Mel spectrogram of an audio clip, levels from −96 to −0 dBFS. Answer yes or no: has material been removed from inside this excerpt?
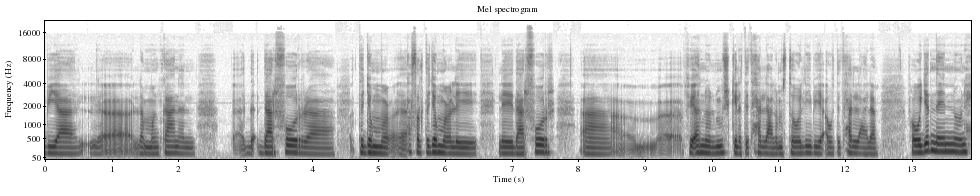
no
